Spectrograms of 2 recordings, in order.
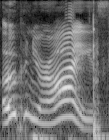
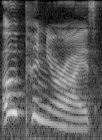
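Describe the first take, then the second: First: The stress falls on the word eyes. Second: The stress falls on the word open. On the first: The speaker calls it right. "More emphasis on eyes than open" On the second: The speaker calls it wrong. "they go"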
